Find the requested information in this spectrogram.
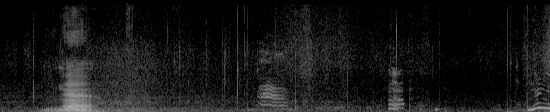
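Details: Affectionate pet cat in Japan, called to come and played with, gives a loud rising-then-falling meow near the start, followed by shorter, fainter meows spaced a couple of seconds apart in a quiet indoor setting.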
